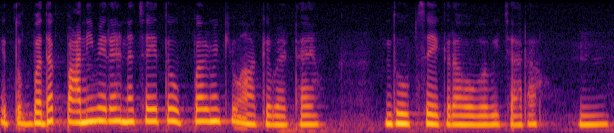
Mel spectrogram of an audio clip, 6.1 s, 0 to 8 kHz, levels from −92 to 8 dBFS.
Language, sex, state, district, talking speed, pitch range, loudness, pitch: Hindi, female, Chhattisgarh, Jashpur, 195 wpm, 205-265 Hz, -13 LUFS, 220 Hz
